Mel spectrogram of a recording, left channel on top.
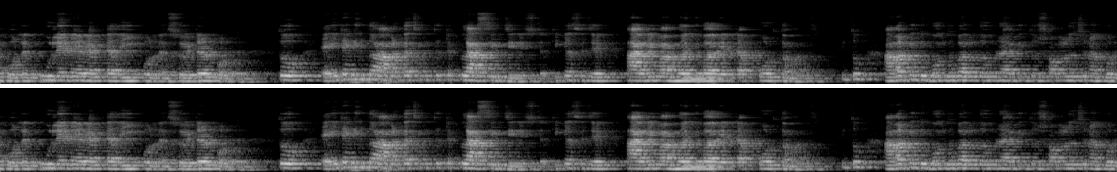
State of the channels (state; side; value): identical; both; correlation 1.00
